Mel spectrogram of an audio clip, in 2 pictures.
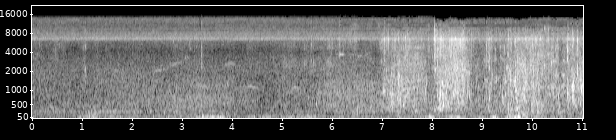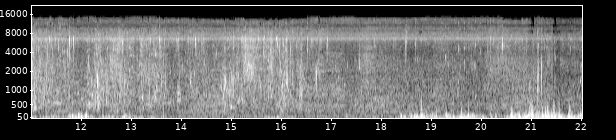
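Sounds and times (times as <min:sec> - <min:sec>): kayak paddle splashing: 0:05.4 - 0:20.8.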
